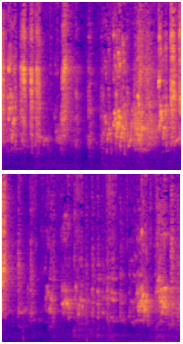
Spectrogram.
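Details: Pet budgerigars kept in Pakistan chatter in rapid, irregular bursts of harsh squawks and high chirps, several birds calling over one another with brief pauses between flurries.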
